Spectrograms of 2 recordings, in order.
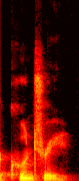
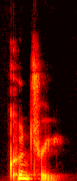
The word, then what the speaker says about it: country: cannot say another country the word is not pronounced country it's pronounced country we don't use the uh sound like foot and book we use the uh sound like cup and up and cut this is a relaxed sound uh C country country and we see the TR R makes a chch sound like chicken plus the r tree together country so pronunciation another country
